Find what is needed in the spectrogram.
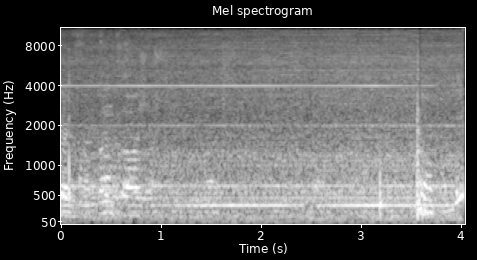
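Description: Steady whir of laboratory equipment running, a fan-like rush with a low hum and a thin high whine held throughout.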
